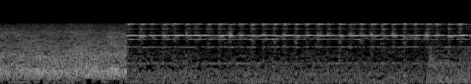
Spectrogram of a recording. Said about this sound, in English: Around 5 o'clock in the morning, bell rings to gather middle traders into seriba, which is a bidding place.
